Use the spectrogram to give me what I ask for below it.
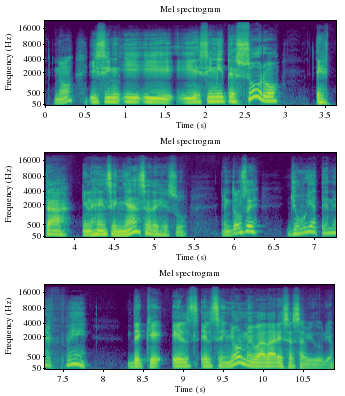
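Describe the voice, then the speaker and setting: A male preacher gives a sermon in an animated storytelling manner, with frequent restarts, chuckles and rhetorical "¿no?". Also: medium pitch, no echo, clean studio sound.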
